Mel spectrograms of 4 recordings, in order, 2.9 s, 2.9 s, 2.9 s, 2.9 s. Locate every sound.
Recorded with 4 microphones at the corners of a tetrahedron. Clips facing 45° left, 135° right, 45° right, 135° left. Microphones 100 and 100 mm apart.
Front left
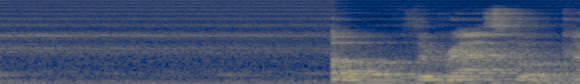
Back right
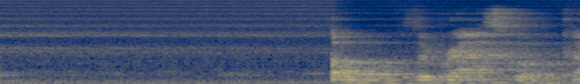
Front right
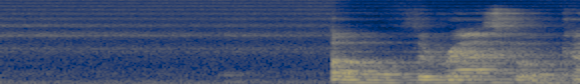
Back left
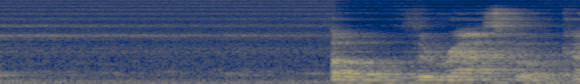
1.6 s a man speaking: 135° right, 0.6 m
